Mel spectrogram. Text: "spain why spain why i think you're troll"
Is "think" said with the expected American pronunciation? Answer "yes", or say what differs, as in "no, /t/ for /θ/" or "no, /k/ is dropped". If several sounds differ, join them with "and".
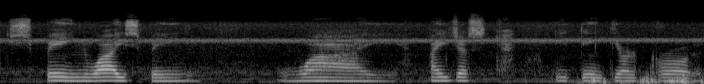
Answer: no, /t/ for /θ/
